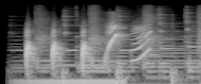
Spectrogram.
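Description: Title-card jingle: three quick cartoon plop effects about a quarter second apart, then rising slide notes, over a steady bass-heavy music bed.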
